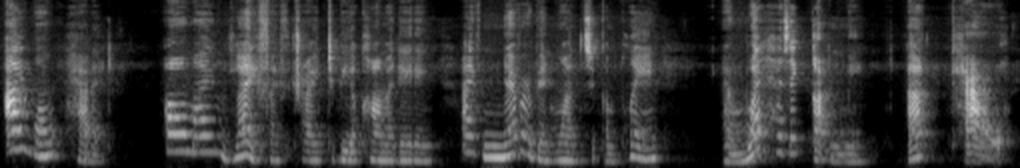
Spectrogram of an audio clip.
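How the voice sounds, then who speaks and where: A woman's voice: mid-range voice, very animated, unhurried, a bit bright, pitched above the performer's own voice, poor audio. A woman voicing a long-suffering woman schoolteacher in a storybook, emphatic and full of complaint. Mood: exasperated.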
